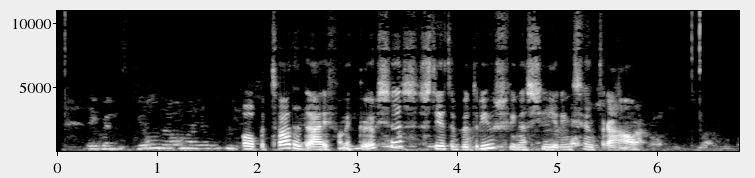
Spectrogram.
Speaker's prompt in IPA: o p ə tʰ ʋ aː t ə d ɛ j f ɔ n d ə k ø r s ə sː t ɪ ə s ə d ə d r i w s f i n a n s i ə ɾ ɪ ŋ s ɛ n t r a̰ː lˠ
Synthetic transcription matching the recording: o p ə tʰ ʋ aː d ə d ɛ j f ɔ n d ə k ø r s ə sː t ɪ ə t ə b ə d r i w s f i n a n s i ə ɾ ɪ ŋ s ɛ n t r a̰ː lˠ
